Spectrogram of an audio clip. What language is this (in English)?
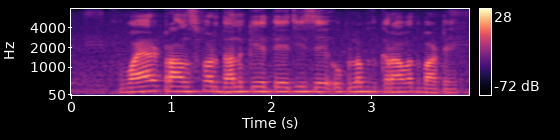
Bhojpuri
